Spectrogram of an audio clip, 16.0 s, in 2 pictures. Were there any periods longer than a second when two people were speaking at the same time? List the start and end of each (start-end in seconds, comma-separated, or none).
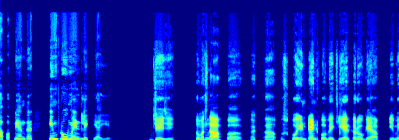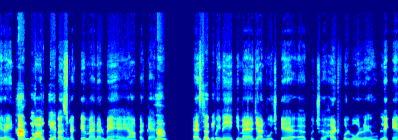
8.3-9.8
